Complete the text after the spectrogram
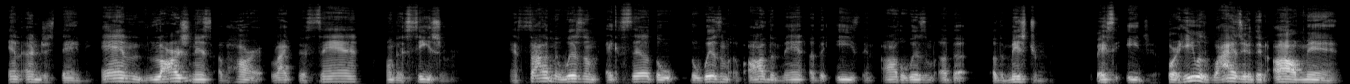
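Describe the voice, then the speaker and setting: A man casually retelling Bible stories and reading scripture, with slang asides and lively delivery. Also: mid-range voice. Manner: animated retelling in slang, acting out quotes. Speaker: Bible teacher.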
